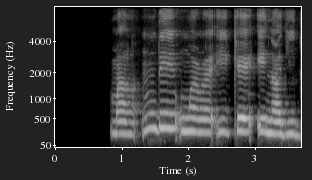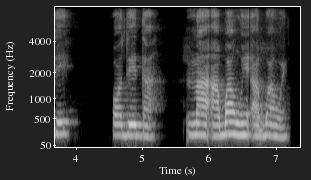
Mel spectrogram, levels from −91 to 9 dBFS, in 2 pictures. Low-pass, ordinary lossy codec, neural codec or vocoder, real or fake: none; none; none; real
